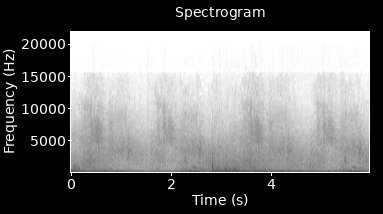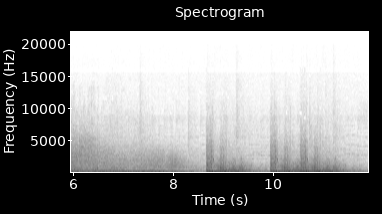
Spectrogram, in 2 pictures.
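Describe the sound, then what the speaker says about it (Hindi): Heavy bombardment in eastern Ukraine during the Russia-Ukraine war, with repeated loud booming explosions rolling into one another and long rumbling blasts, then a sharp cutoff and fresh detonations near the end. "रूसी सेना ने उत्तरी कॉन्स्टेंटिनोवा में भारी बमबारी की है।"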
